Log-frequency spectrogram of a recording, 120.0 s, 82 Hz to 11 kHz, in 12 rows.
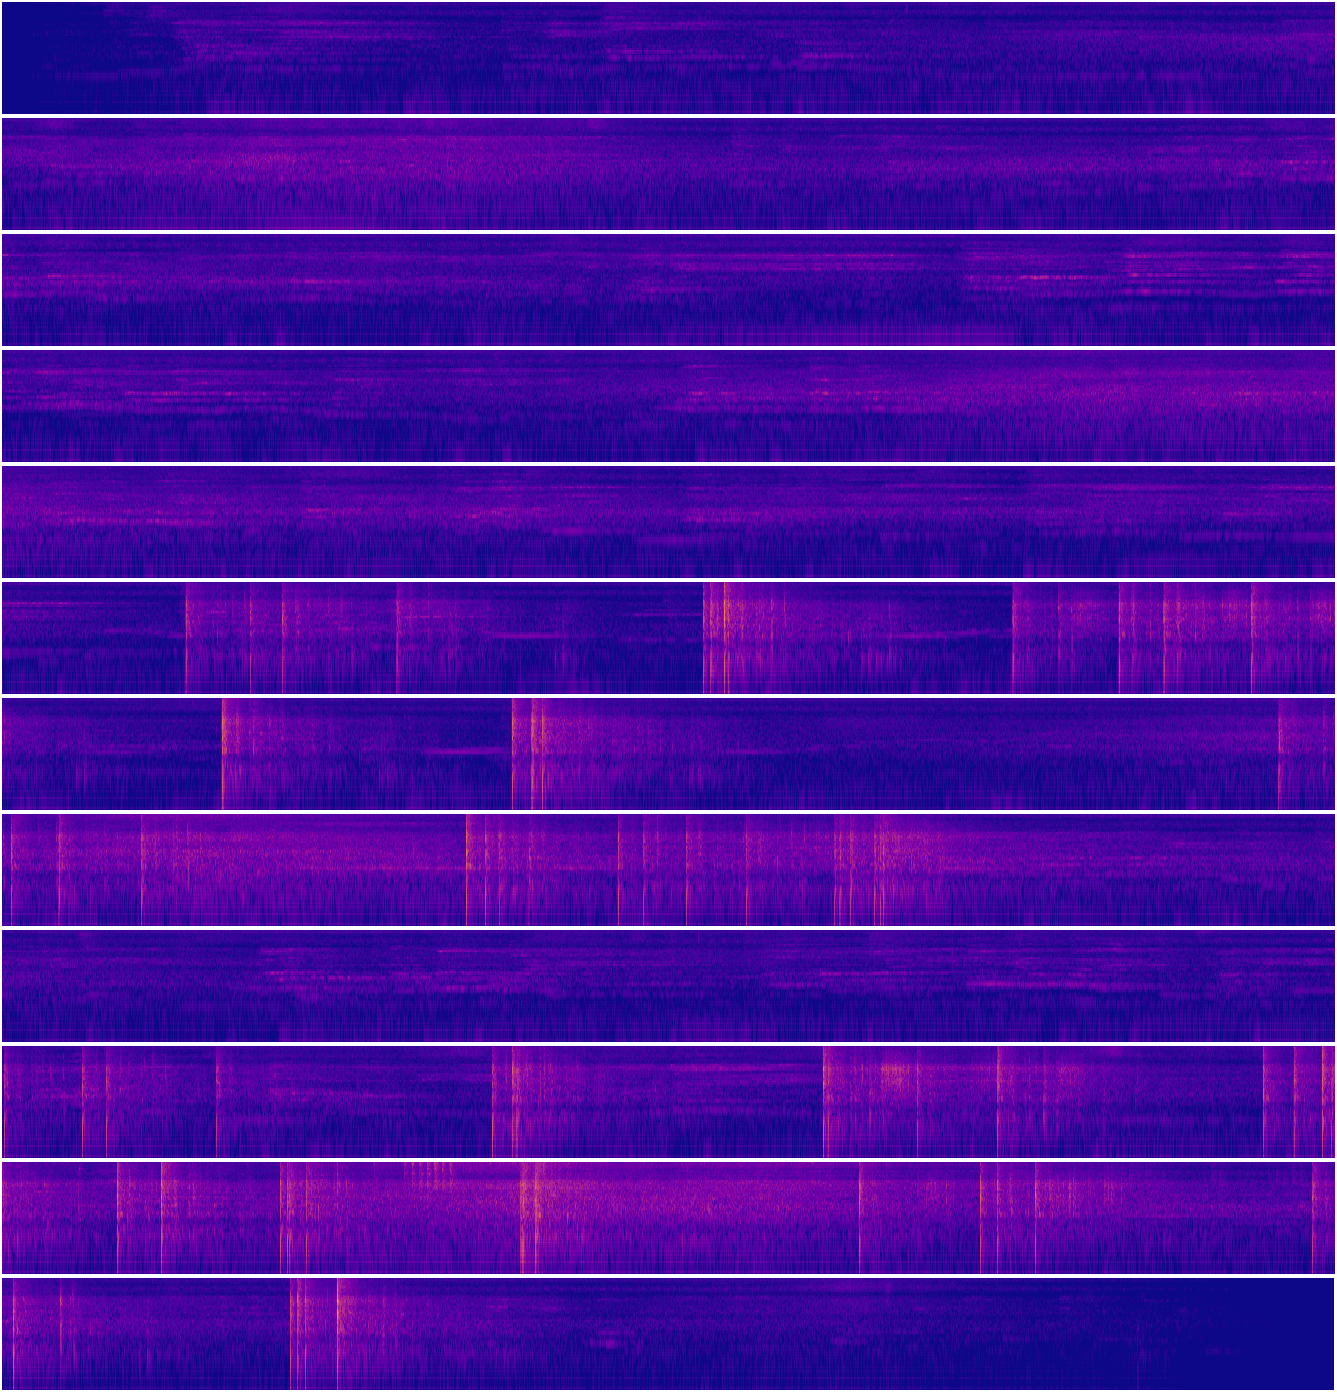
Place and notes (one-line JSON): {"title": "Niaosong Rd., Shuilin Township, Yunlin County - Small village night", "date": "2018-05-07 20:59:00", "description": "Small village night, Traffic sound, temple fair, sound of fireworks\nBinaural recordings, Sony PCM D100+ Soundman OKM II", "latitude": "23.51", "longitude": "120.23", "altitude": "6", "timezone": "Asia/Taipei"}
